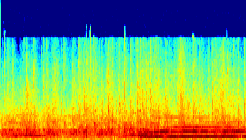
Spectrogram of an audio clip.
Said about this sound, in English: A group sitting on a sofa claps.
